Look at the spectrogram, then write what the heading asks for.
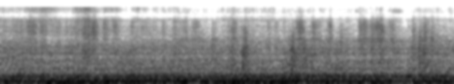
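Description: Moving passenger train heard from inside the carriage: a steady low rumble of the wheels on the track, with a few faint clicks.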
